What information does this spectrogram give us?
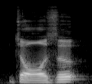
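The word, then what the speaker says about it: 上手: the opposite of heta, jozu. Show it also here. Jozu, accented on the last one, which is skillful.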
